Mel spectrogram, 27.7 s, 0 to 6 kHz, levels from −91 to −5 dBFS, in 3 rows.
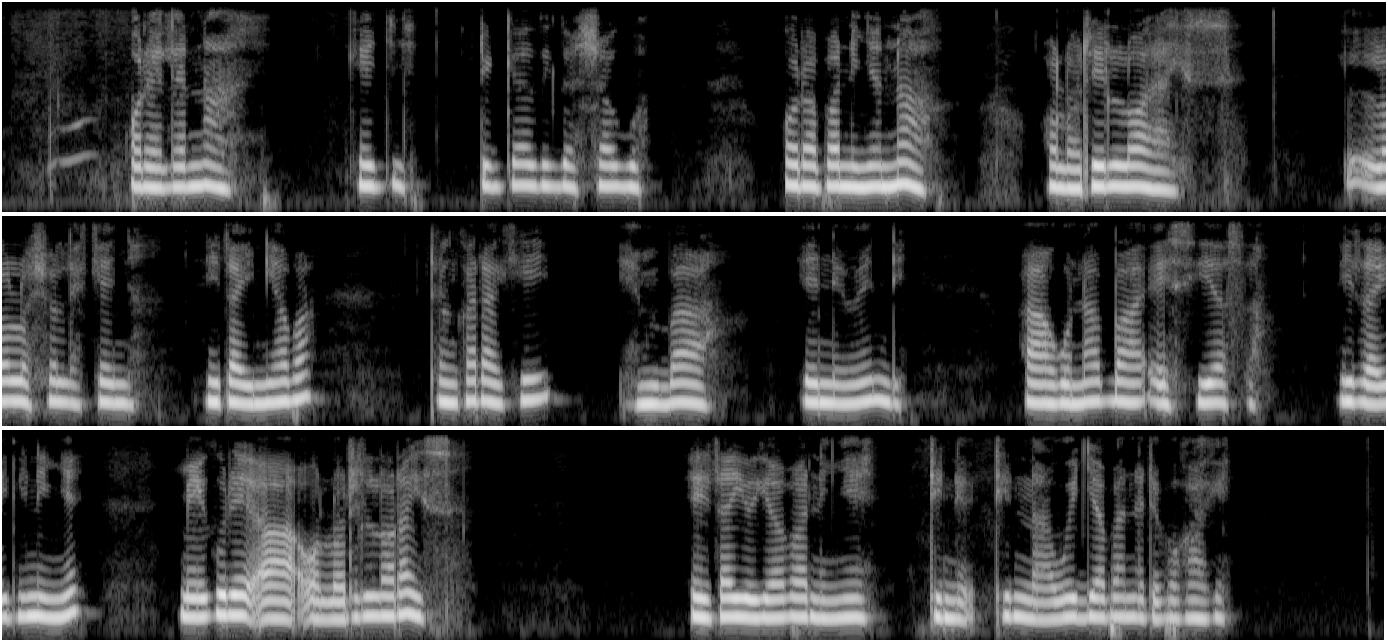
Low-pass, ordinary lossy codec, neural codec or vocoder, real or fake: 5.4 kHz; none; none; real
